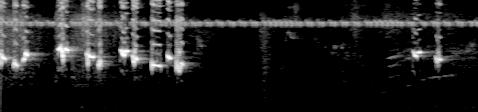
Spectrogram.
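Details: Trucuk or jogjog, the yellow-vented bulbul, in energetic ngeropel song: a rapid run of about ten liquid, warbled notes dipping and rising, then silence and a brief two-note phrase near the end.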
